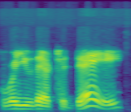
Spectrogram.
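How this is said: The stress is on "today".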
